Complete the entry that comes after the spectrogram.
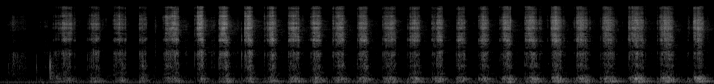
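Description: A wooden pick repeatedly scratches and scrapes a solid orange-yellow plaster dig block resting on cardboard and held by fingertips. About 27 short, bright, raspy scraping strokes come in a steady rhythm of roughly four per second, each one hissy and high with almost no low end.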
